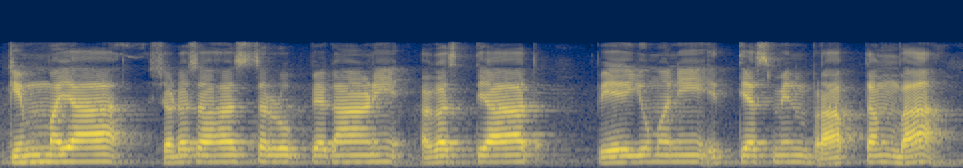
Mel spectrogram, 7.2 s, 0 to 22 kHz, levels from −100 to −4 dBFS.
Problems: constant background noise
